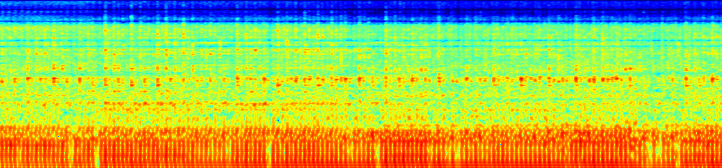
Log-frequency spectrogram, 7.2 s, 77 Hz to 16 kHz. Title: Triton Mercury 25 hp No start issue, Final Running 2 3 25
